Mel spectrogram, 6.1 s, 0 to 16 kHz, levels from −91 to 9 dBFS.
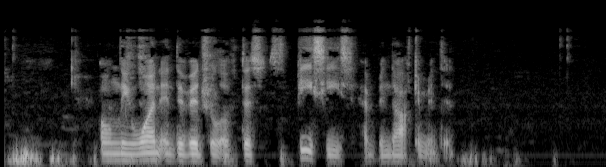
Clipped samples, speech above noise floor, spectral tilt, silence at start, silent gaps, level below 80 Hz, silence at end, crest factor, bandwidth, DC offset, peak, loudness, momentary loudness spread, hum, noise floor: under 0.1%; 38 dB; -3 dB/octave; 0.05 s; none; -50 dBFS; 1.3 s; 24 dB; 9.8 kHz; under 0.1%; -2 dBFS; -24 LUFS; 17 LU; none; -62 dBFS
